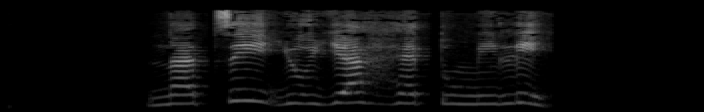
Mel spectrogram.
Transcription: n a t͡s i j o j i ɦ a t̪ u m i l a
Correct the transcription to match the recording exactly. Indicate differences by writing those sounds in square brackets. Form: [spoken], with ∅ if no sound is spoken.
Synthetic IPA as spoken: n a t͡s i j [u] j [a] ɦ [e] t̪ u m i l [i]

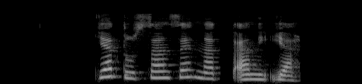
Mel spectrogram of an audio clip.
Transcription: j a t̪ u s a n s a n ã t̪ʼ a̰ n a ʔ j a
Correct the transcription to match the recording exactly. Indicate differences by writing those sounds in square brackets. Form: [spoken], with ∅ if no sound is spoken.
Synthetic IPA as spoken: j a t̪ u s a n s [e] n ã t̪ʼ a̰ n [i] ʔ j a

